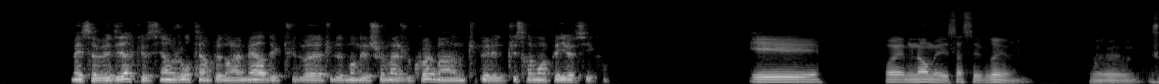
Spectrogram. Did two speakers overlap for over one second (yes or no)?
no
